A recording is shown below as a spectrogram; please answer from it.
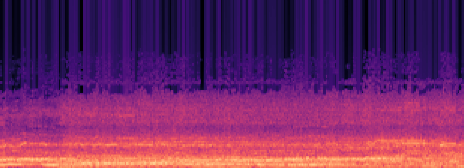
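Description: Singing with musical accompaniment: a high vocal line holding long, slowly gliding notes over sustained lower tones.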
